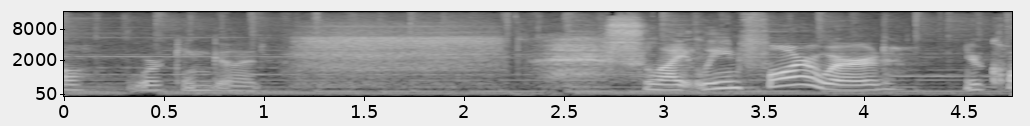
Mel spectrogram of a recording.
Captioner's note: inhales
